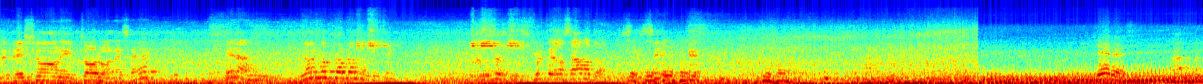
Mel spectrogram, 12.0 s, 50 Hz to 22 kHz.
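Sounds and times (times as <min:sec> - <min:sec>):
loud rushing noise: 0:05.4 - 0:12.0.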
